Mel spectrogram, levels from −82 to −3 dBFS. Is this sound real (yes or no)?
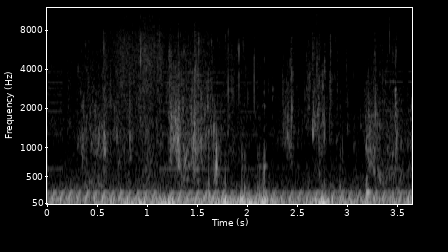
yes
